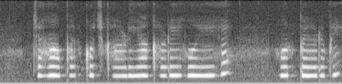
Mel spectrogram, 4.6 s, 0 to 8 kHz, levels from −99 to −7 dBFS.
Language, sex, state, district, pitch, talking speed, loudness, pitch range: Hindi, female, Rajasthan, Jaipur, 315 Hz, 130 wpm, -15 LUFS, 310-315 Hz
